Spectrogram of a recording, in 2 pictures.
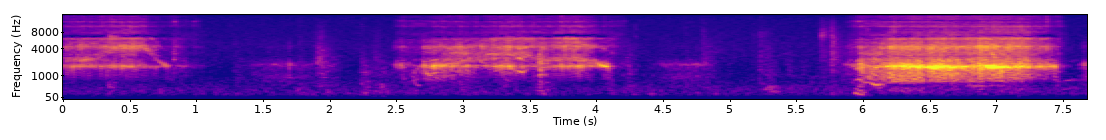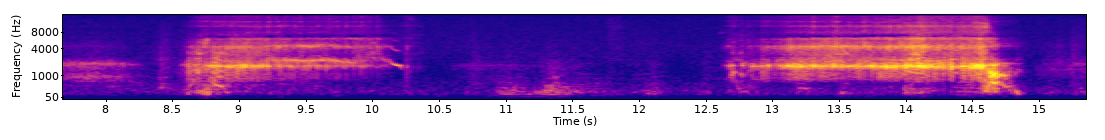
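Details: Three-year-old boy with glue ear, enlarged tonsils and adenoids, moderate hearing loss and language delay, snoring loudly in sleep; harsh, hissing snores about every three seconds: snoring with obstructive sleep apnea.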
